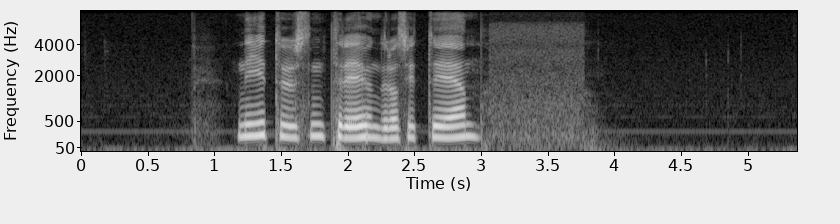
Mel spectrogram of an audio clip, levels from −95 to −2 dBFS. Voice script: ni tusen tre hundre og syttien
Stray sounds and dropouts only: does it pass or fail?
pass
